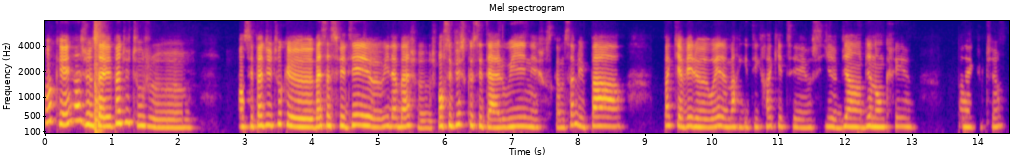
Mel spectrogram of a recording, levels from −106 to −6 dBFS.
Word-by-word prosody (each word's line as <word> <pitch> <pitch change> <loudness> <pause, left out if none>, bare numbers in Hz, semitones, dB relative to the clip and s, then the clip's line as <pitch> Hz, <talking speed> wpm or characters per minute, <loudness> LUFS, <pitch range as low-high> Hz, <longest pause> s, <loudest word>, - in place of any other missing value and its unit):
OK, 390 +3 0
ah 355 +8 +5
je 290 - +4
ne 270 - +5
savais 245 -1 +8
pas 315 +7 +5
du 335 +1 -2
tout, 260 -5 -2
je 240 -2 -7
je 205 -1 -6 0.6
pensais 230 +1 -2
pas 260 +2 +6
du 270 0 0
tout 295 +3 -2
que, 225 -6 +3
bah, 230 +1 +7
ça 255 0 +1
se 245 - -6
fêtait, 260 +2 +3
heu, 220 -3 -2
oui 245 - -4
là-bas 235 +1 +1
je, 195 -6 -10
je 185 - -15
pensais 245 +1 +1
plus 275 +1 -1
que 275 - -3
c'était 245 -3 -4
Halloween, 225 +3 0
des 215 -1 -4
choses - - -14
comme 205 0 -10
ça, 240 +6 -6
mais 245 -6 -4
pas 235 0 +1 0.6
pas 255 +1 -1
qu'il 250 -2 +1
y - - -1
avait 240 +2 +2
le 220 -1 -1
ouais 230 +3 -2
le - - -4
Mardi 220 -1 -6 0.2
Gras 230 +2 -9
qui 230 - -12
était 220 -3 -11
aussi, 230 +3 -11
heu, - - -9
bien 220 +1 -2
bien 235 +2 -1
ancré 230 +1 -4 0.8
dans 225 -2 -7
la 220 - -3
culture. 225 +1 -13
230 Hz, 225 wpm, -19 LUFS, 215-250 Hz, 0.8 s, savais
